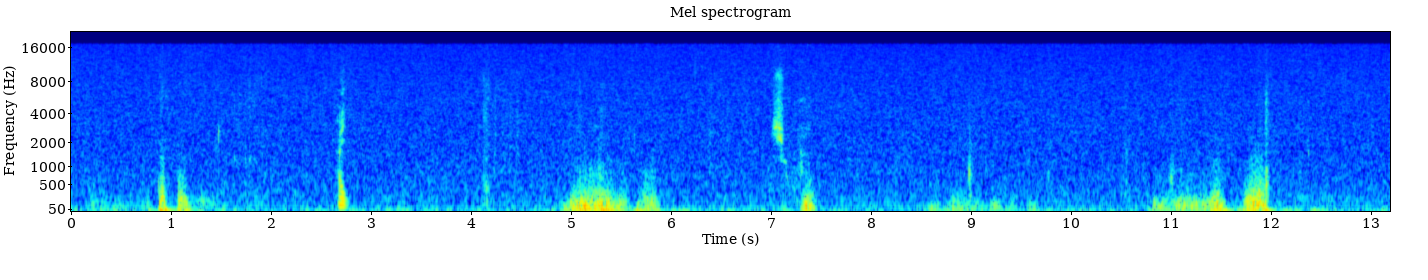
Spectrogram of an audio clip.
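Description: Plastic-wrapped boxes knock and rustle as hands handle them.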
